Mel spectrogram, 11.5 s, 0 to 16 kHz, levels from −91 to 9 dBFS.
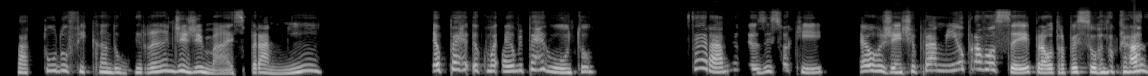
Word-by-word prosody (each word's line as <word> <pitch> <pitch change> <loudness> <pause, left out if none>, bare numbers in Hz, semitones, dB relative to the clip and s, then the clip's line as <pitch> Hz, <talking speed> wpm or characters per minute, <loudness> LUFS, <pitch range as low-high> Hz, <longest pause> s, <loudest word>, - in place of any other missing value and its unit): tá 195 -2 -1
tudo 275 0 -3
ficando 210 -7 -2
grande 235 +7 +1
demais 200 -7 0
pra 190 -1 0
mim. 190 - -1 1.1
Eu 285 - +4
per 325 -2 -1
eu 275 - -1
come 265 0 -2
eu 250 +1 +2
me 275 - -4
pergunto. 225 - -1 0.9
Será, 370 - +1
meu 310 +8 -10
Deus, 185 +1 -3
isso 240 +5 -4
aqui 200 -7 -4 0.3
é 255 +2 +2
urgente 245 -3 +2
pra 285 +6 0
mim 275 +2 -5
ou 345 - -3
pra 350 0 0
você, 210 - +4
pra 205 -4 +4
outra 185 0 +1
pessoa 210 0 +3
no 200 +3 +3
caso, 225 +4 +6
225 Hz, 160 wpm, -24 LUFS, 195-270 Hz, 1.1 s, caso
